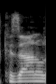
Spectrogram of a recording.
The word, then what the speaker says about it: Chazzano: It's Chazzano, the coffee roasters. Yes. I pronounced that right, didn't I? You definitely did. People usually pronounce the CH, right? CH like Bach.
